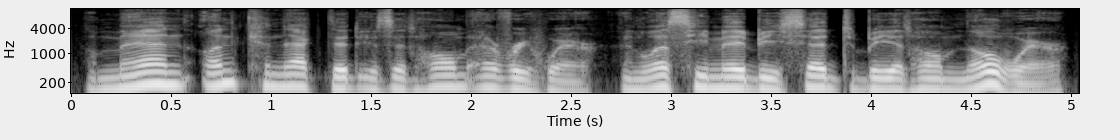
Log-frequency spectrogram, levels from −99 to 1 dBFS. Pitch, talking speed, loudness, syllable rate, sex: 135 Hz, 225 wpm, -17 LUFS, 5.8 syllables/s, male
